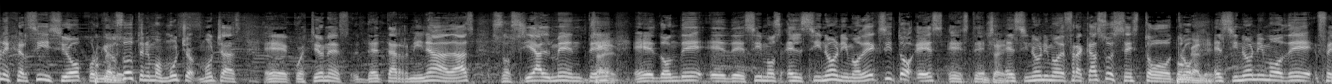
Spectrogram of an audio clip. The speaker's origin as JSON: {"language": "Spanish", "town": "Comitán", "region": "Chiapas", "country": "Mexico", "said": "de Comitán, Chiapas, México."}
